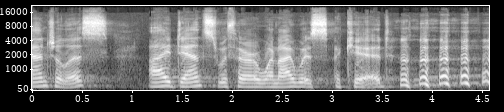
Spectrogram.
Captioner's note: laughing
